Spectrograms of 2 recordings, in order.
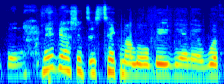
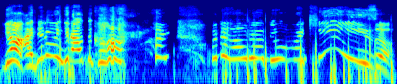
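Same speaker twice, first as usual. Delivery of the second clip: high-pitched, half-laughing whine; laughing disbelief; 13 semitones higher than usual. Real, not acted. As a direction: wail it through real laughter, high. Laughing in disbelief at lost keys.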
